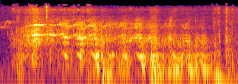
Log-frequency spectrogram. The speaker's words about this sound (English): No! You stupid horse!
